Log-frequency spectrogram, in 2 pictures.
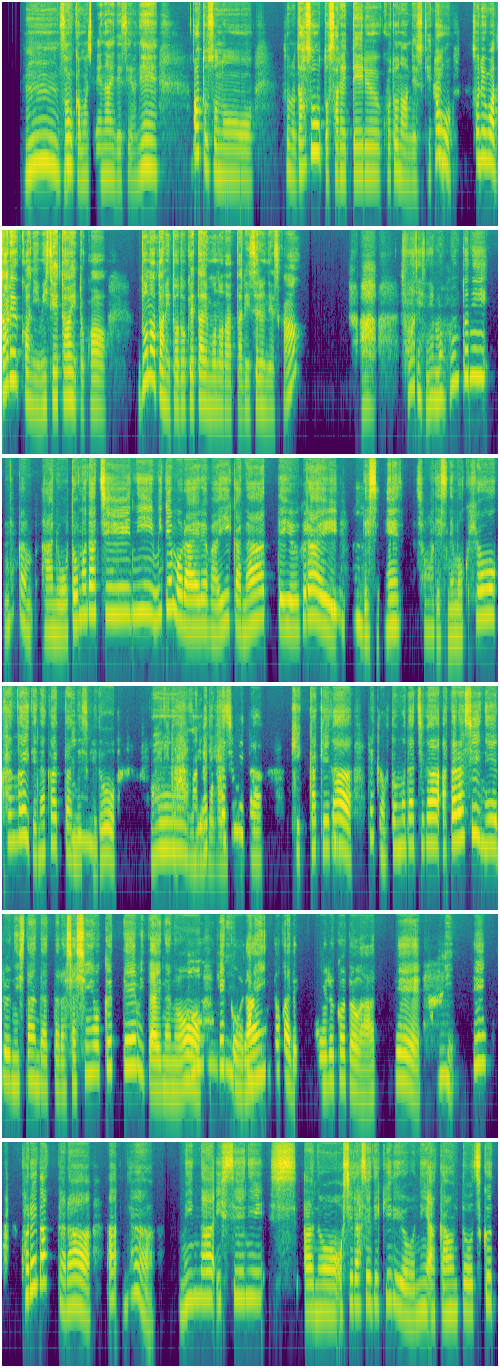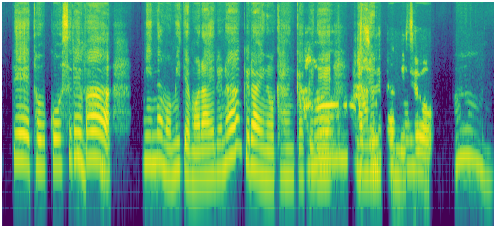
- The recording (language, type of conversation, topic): Japanese, advice, 完璧を求めすぎて取りかかれず、なかなか決められないのはなぜですか？
- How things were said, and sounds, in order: other background noise; unintelligible speech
